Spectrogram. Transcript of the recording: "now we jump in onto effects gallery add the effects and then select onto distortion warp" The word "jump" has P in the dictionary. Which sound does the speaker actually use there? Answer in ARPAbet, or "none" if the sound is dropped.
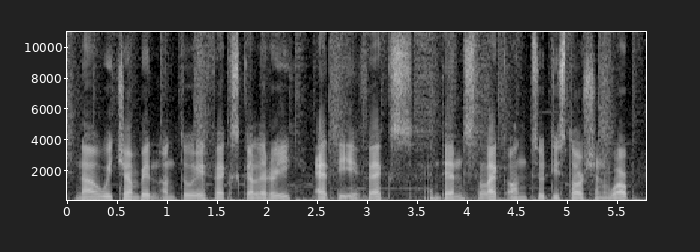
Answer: P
